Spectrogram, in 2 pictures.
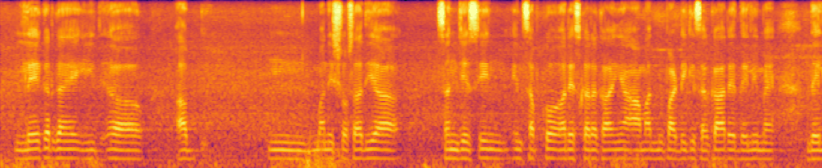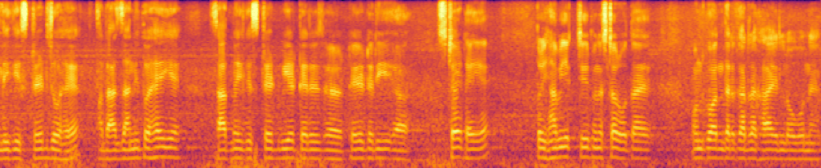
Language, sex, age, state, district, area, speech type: Urdu, male, 30-45, Delhi, East Delhi, urban, spontaneous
